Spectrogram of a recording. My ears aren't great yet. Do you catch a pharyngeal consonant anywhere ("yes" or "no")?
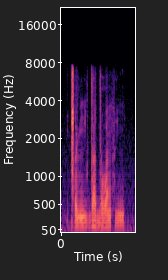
no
